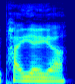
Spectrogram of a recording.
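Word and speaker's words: paella: and like Tom said it's weird because it's a Spanish word but even in English we pronounce it in the Spanish way paa I remember there was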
